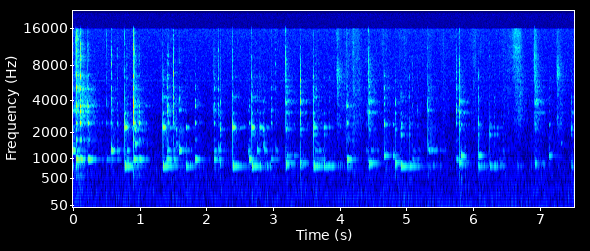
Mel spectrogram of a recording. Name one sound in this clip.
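Hollow wooden wind chimes clatter and knock together with soft, ringing tones.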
